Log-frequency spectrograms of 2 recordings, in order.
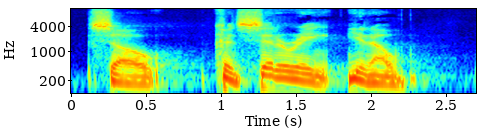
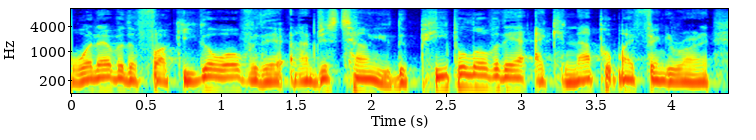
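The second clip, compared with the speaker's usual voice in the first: ordinary delivery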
